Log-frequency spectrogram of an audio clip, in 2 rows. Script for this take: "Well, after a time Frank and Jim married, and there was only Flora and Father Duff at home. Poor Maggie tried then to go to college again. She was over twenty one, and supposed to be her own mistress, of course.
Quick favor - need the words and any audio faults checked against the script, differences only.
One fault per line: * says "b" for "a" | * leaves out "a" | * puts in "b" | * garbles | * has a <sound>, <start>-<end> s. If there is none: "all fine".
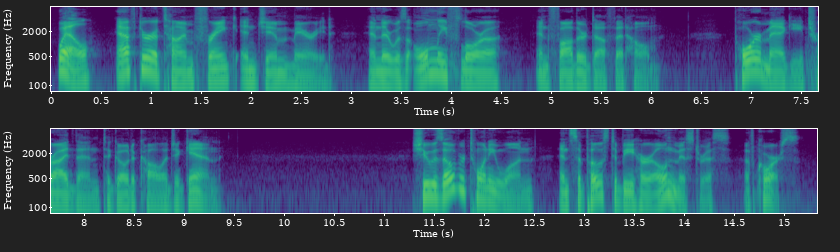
all fine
